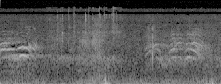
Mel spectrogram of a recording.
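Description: A bird calling in two short runs of arching, rising-and-falling chirps, one near the start and one about three seconds in, over a low rumble.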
